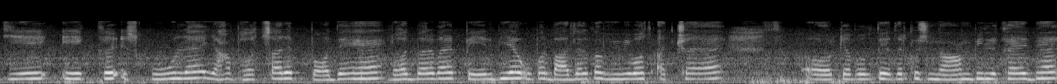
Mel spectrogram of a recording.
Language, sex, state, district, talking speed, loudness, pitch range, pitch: Maithili, male, Bihar, Saharsa, 185 wpm, -17 LUFS, 240-270 Hz, 255 Hz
